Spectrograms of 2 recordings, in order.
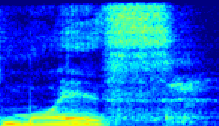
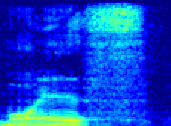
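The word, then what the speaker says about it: Mäuse: This is a bit tricky to pronounce, okay? It's Moes. So you see we have added E, and here you have to put the umlaut, so it will be Moes.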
